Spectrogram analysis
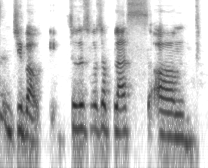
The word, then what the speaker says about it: Djibouti: the horn of africa this is not called as djibouti or dg bhuti or something like that it is pronounced as as djibouti so this was a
